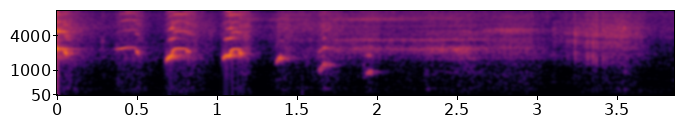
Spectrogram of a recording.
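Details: Labrador Retriever puppies during morning cuddles, a short run of thin, high whimpers and squeaks, about six quick notes falling in pitch and fading, in a quiet room.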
